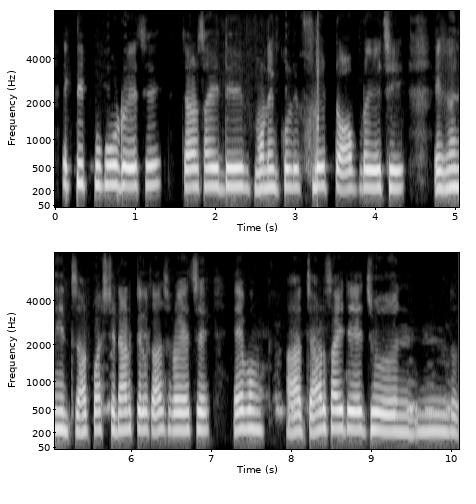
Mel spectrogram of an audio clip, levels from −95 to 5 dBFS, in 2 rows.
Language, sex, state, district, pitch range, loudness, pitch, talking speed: Bengali, female, West Bengal, Malda, 225-245 Hz, -13 LUFS, 235 Hz, 130 wpm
